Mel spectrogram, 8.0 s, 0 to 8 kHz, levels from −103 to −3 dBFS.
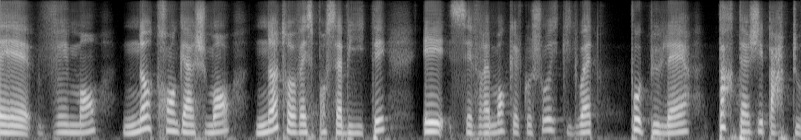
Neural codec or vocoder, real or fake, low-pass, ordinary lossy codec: codec, 16 kHz, about 1 kbps, DyCAST, with the encoder's durations; fake; none; none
